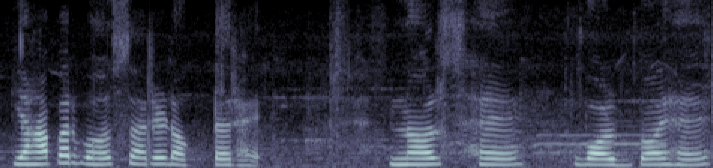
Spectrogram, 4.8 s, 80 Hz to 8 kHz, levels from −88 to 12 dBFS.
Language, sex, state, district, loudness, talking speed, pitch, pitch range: Hindi, female, Maharashtra, Gondia, -17 LUFS, 140 wpm, 280 Hz, 270-295 Hz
